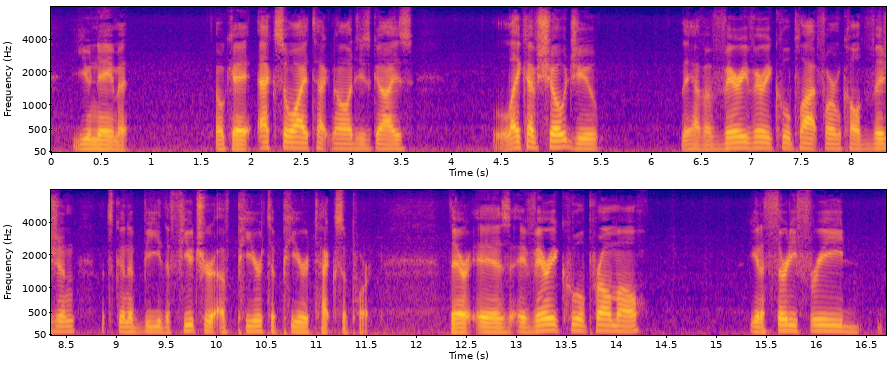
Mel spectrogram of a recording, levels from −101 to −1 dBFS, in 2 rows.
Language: English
